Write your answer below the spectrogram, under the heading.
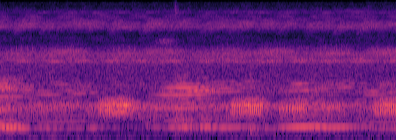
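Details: Frogs, narrow-mouthed frogs and small frogs, calling during a storm with flooding: low, rounded croaks repeat about every one to one and a half seconds over a steady droning background hum.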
